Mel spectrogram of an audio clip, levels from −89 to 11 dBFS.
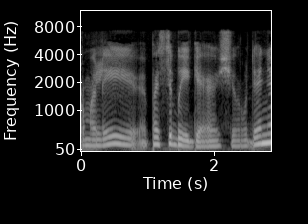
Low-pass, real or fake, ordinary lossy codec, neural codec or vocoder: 7.2 kHz; real; MP3, 48 kbps; none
